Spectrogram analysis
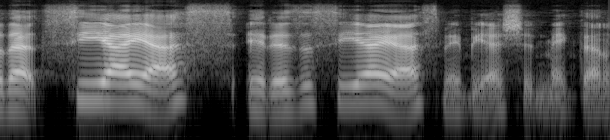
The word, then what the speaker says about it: cis: i s theta and it's pronounced cis just like that like it's two s's um and that c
